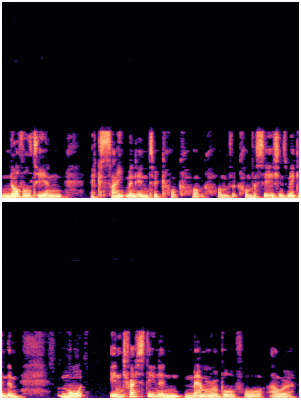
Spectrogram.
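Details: Adult man from the UK who identifies as a person who stammers; stuttering.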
